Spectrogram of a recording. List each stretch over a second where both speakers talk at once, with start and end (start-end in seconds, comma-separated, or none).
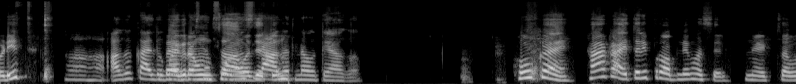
1.6-2.9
